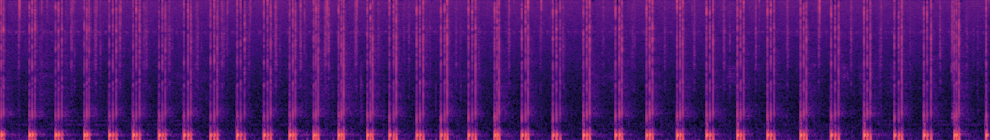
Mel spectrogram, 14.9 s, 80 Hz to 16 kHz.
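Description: A yellow plastic frisbee is tapped with fingernails on its top surface in a slow, steady rhythm, about 46 taps over 15 seconds. Each tap is a short, dry, low thud with almost no ring and a faint hollow tone around 170 Hz.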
